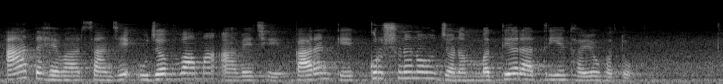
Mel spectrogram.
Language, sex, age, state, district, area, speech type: Gujarati, female, 45-60, Gujarat, Surat, urban, read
